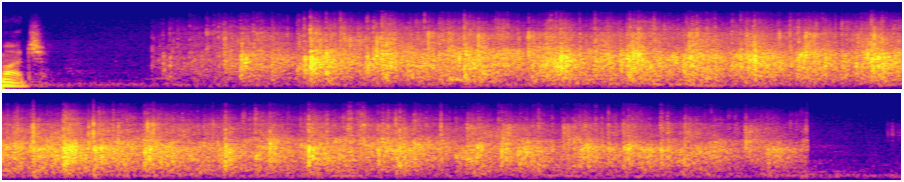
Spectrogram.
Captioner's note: applause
